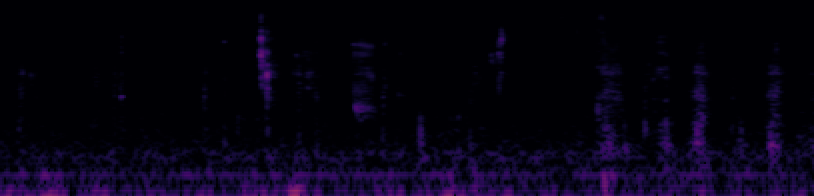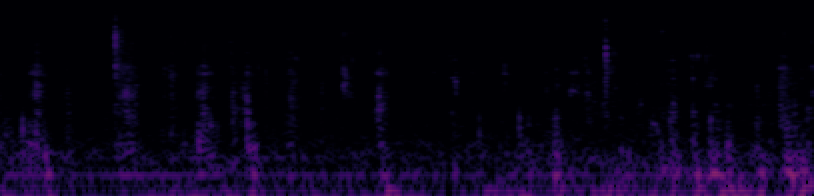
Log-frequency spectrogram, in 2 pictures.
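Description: Faint chewing of lobster and salmon: irregular wet mouth clicks and smacks, several a second.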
